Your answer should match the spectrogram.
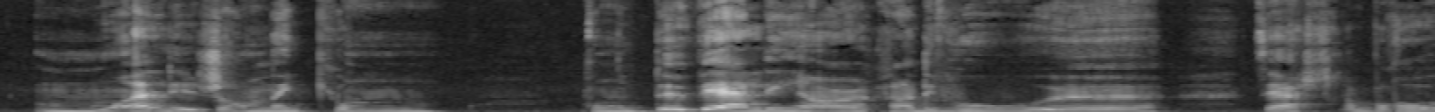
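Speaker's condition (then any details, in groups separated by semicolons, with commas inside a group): Friedreich's ataxia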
